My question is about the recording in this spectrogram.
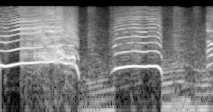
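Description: A woman screaming twice at a high pitch, a long scream and then a shorter one, as a thrill-ride reaction while riding in a drifting car.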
